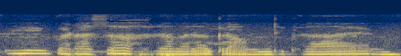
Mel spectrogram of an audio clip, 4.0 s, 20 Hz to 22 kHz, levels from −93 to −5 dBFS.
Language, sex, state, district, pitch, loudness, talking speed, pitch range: Hindi, female, Chhattisgarh, Rajnandgaon, 180 Hz, -16 LUFS, 150 wpm, 170-190 Hz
